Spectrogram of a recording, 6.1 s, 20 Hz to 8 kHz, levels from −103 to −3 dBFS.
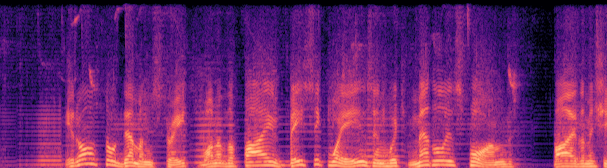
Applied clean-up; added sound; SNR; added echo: neural mask model RNNoise.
